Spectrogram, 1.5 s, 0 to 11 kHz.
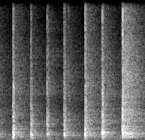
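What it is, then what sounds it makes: Loose rattling plastic battery cover. Seven sharp, hollow plastic taps on the plastic battery cover on the down tube of a Bianchi EP-8 T-Tronik e-bike, each a quick mid-pitched clack with a slight rattle that dies away almost immediately. The cover is loose and rattles because its bottom fixing nut is missing.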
